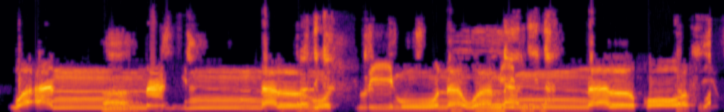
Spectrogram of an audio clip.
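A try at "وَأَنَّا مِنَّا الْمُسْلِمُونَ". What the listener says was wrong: Kurang panjang dulu. Untuk mat tabi'inya wa anna minnal muslimuna. Ulangi.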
